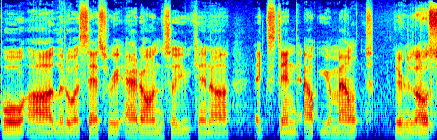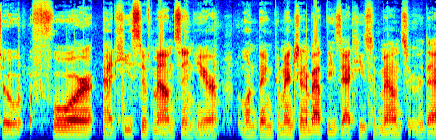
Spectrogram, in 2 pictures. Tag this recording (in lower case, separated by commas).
speech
